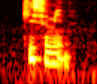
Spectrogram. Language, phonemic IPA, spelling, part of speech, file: Esperanto, /ˈkisu min/, kisu min, phrase, LL-Q143 (epo)-kisu min.wav
- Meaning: kiss me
